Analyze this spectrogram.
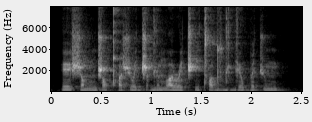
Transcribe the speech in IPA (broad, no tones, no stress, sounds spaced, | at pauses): e ʃ ɒ m n d͡ʒ o lˠ qʼ o ʃ o e̯ d͡ʒ ɒ ɡ e m lˠ i ɹ e t͡ʃʼ i tʼ ɒ d u d i ɡ e o̯ b æ t͡ʃ u m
